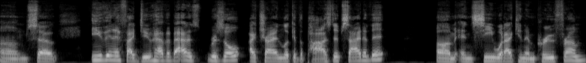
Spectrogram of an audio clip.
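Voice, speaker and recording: In a normal speaking voice, a man with a fairly high pitch talks at a moderate speed, his pitch varying in an ordinary way. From US South, North Carolina coast. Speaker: paddleboard racer. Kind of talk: interview.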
